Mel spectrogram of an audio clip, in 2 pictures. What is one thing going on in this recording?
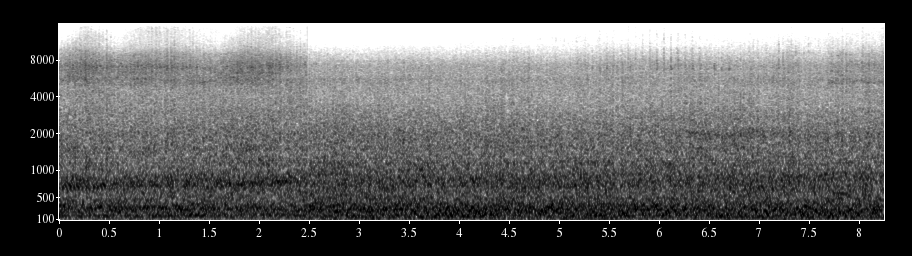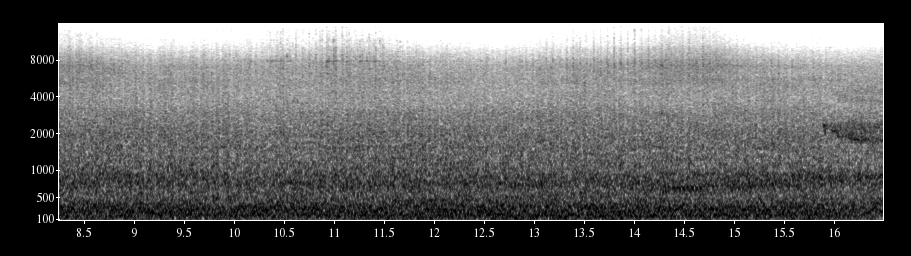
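Go-kart engines buzz loudly in a large echoing hall.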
